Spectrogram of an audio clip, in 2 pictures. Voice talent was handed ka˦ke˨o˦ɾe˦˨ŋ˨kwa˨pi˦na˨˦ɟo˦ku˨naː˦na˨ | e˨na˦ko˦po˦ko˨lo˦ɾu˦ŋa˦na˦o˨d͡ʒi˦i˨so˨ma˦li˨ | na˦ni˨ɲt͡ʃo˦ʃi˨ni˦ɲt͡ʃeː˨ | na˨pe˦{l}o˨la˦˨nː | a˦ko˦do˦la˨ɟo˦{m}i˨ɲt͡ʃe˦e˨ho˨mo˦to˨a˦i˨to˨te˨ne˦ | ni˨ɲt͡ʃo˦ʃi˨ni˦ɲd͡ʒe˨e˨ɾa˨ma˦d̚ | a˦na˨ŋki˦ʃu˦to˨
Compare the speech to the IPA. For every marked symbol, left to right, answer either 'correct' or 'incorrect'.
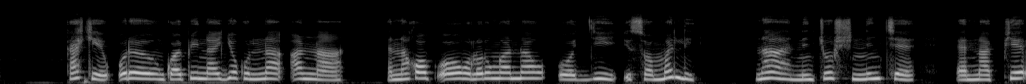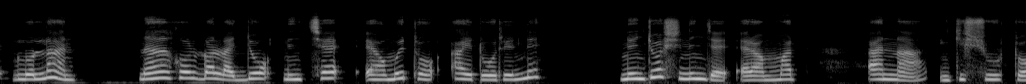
correct, incorrect

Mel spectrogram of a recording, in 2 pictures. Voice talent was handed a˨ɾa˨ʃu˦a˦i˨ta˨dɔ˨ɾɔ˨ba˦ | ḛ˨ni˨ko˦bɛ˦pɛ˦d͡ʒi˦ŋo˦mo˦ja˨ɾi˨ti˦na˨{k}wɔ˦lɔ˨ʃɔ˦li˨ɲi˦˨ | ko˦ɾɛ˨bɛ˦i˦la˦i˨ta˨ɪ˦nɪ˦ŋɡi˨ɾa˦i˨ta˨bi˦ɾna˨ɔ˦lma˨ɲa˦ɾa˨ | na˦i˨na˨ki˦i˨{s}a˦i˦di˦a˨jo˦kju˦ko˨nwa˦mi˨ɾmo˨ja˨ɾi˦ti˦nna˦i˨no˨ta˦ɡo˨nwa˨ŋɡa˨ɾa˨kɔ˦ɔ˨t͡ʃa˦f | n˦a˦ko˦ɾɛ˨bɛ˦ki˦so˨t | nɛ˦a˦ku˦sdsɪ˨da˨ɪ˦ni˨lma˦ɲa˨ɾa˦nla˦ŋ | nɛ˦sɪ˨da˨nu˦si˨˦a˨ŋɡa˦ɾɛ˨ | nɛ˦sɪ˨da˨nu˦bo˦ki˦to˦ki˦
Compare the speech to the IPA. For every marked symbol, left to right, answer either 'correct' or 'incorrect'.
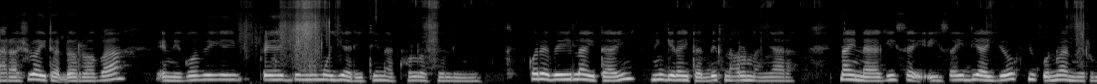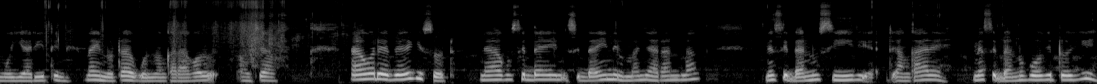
incorrect, correct

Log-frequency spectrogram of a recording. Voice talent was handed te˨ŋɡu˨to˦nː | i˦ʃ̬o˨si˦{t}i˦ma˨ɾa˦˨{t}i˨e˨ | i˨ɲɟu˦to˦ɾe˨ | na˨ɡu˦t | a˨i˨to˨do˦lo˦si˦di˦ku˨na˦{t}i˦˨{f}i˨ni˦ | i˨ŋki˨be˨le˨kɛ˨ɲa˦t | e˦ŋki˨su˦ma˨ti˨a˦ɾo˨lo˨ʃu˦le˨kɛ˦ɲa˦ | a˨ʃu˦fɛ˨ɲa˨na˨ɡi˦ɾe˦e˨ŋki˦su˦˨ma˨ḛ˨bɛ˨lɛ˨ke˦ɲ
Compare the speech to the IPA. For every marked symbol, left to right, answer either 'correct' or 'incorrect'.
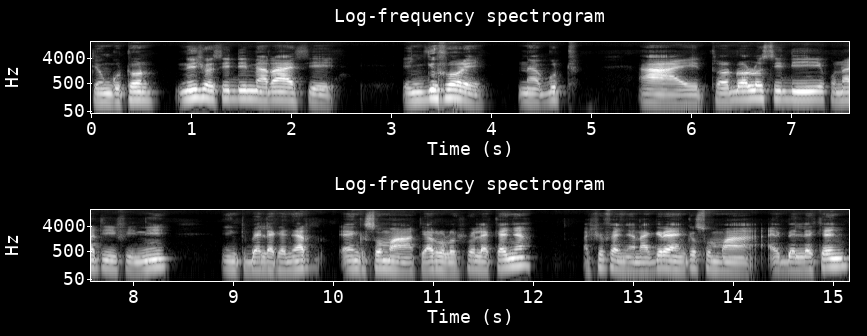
incorrect, incorrect, correct, correct

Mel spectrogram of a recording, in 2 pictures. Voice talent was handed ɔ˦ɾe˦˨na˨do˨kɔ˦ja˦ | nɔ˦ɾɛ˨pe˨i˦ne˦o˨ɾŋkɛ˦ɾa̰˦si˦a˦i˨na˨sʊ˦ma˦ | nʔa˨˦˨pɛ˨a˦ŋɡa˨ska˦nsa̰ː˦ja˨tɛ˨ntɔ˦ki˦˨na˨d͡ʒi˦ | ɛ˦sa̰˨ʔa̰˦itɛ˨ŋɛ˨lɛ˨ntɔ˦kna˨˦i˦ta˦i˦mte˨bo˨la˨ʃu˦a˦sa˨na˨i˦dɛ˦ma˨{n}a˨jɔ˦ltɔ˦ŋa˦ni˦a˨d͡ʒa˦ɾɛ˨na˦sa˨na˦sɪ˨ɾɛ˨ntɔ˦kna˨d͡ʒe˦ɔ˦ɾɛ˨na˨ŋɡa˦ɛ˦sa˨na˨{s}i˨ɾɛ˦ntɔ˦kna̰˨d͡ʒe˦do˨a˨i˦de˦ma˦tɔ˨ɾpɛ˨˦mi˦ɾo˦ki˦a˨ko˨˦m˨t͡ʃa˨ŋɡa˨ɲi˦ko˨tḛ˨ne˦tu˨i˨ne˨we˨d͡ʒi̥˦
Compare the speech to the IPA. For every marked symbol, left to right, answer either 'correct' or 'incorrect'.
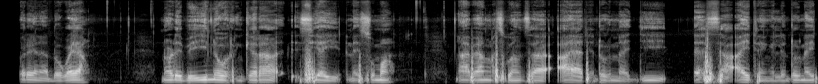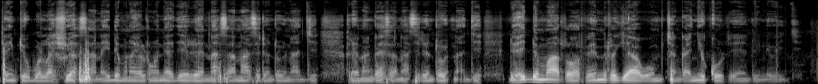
correct, correct

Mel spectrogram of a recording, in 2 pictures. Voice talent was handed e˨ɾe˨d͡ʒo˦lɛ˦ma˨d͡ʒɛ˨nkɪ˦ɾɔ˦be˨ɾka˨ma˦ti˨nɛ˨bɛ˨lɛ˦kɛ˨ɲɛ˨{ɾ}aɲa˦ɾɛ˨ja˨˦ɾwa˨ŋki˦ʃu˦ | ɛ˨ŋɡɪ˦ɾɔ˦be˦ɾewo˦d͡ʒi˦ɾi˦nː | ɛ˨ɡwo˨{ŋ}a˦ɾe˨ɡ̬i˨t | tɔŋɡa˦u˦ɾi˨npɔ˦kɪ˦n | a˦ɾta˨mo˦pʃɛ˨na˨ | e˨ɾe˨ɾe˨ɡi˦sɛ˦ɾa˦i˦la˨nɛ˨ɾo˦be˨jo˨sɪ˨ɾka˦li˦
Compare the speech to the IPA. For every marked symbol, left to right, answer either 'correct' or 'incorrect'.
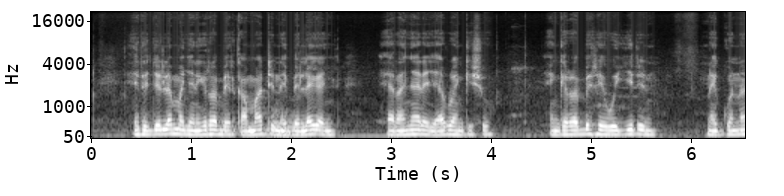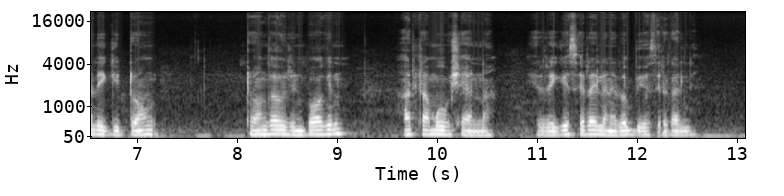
correct, incorrect

